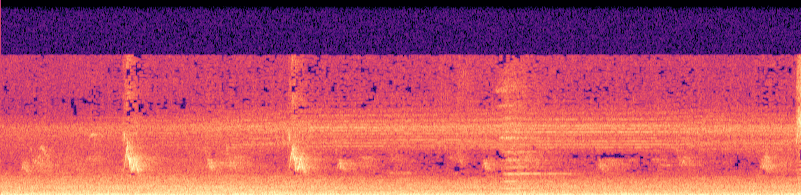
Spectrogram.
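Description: Small bird's short, falling chirps repeated irregularly over a steady low outdoor rumble.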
